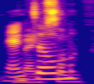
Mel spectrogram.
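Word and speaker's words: manxome: How would you pronounce it? Manxum. Yeah.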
